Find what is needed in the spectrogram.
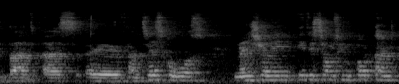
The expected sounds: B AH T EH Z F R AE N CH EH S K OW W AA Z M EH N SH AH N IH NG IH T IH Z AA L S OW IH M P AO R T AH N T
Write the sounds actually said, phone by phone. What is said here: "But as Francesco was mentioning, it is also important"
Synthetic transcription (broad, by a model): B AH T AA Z F R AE N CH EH S K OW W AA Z M EH N SH AH N IH NG IH T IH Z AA N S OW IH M P AO R T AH N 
